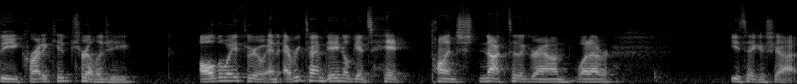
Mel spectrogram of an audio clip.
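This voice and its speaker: The tone is bright and sharp. Intonation stays fairly even. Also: man. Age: 40s. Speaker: YouTuber reviewing movies. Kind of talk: casual monologue. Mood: relaxed, opinionated. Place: home room. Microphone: phone near.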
